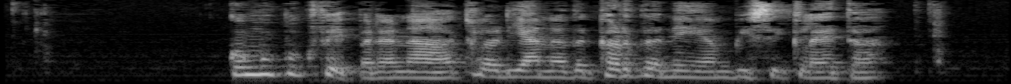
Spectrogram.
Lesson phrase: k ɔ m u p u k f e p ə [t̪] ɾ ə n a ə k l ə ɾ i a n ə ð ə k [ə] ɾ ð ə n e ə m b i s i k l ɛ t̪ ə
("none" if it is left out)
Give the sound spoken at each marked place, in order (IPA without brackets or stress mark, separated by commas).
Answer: none, ə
